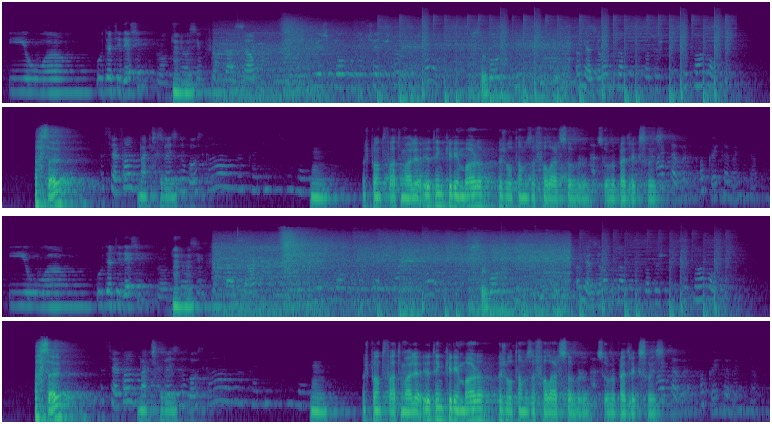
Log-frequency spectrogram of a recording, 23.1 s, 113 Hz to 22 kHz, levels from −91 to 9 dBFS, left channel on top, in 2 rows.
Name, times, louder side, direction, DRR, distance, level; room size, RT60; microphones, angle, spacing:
voice 1, 0.1-3.9 4.4-6.6 7.2-10.7 13.2-15.5 15.8-16.3 20.3-20.4 21.3-22.9, left 1 dB, 30° left, 4 dB, 2.8 m, -48 dB
voice 2, 2.6-2.9 7.0-7.3 12.0-12.5 13.6-14.1 16.1-16.4 16.9-21.4, right 1 dB, 30° right, 9 dB, 0.8 m, -31 dB
sound 1, 3.1-8.6, right 5 dB, 60° right, 1.5 m, -43 dB
sound 2, 5.6-10.9, left 2 dB, 70° left, 1.2 m, -40 dB
26.5 x 24.5 x 7.5 m, 1.2 s
head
